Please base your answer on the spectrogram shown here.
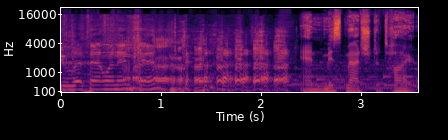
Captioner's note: laughter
